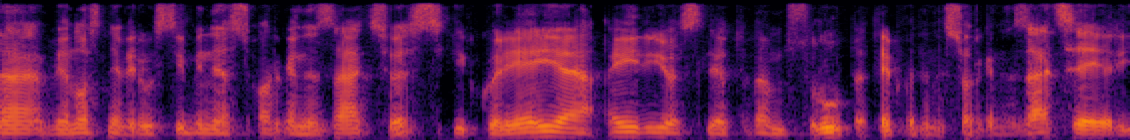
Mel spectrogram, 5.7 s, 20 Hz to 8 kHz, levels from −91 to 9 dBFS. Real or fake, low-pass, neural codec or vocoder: fake; 7.2 kHz; vocoder, 22.05 kHz, 80 mel bands, WaveNeXt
